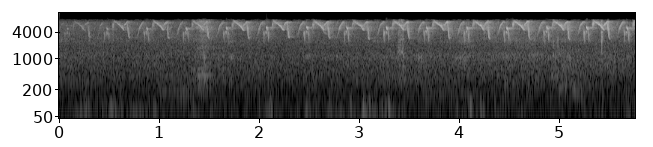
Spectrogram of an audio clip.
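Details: Adult Chinese leaf warbler singing on territory at Old Peak, Hebei, China: a fast series of very high, thin, downslurred notes repeated about two or three times a second, steady and even, over faint background noise.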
